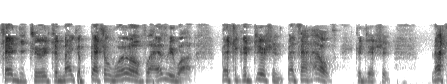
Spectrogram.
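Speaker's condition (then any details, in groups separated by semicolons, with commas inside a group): Clinically deaf; clinically deaf since school age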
